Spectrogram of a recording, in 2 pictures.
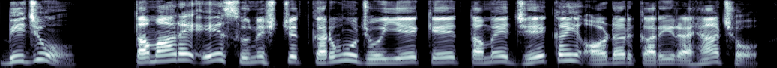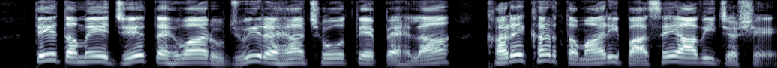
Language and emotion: Gujarati, neutral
